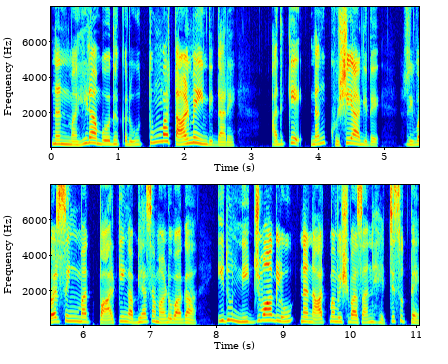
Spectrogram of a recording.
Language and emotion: Kannada, happy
